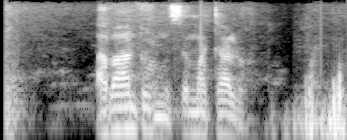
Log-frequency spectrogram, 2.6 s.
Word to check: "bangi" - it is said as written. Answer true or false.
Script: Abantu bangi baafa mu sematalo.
false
